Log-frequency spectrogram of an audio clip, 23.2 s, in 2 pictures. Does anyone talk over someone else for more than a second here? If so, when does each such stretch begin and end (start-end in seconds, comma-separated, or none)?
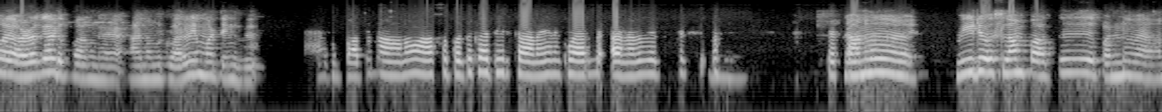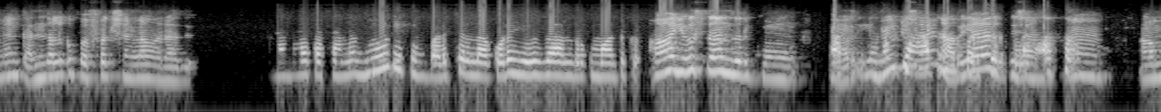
20.0-21.9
